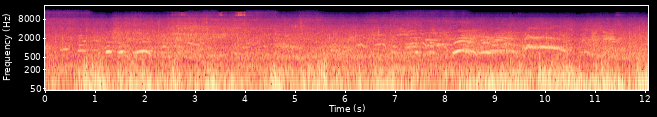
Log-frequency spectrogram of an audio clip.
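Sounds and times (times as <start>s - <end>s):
distant voices shouting: 0.0s - 12.0s
mountain bikes rolling on dirt: 0.0s - 12.0s
wind on microphone: 0.0s - 12.0s.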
